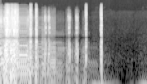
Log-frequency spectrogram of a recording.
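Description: Glitch sound effects of an intro logo animation: a dense burst of static-like noise fading out in the first half second, then a run of short sharp digital clicks that stop about a second and a half in.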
